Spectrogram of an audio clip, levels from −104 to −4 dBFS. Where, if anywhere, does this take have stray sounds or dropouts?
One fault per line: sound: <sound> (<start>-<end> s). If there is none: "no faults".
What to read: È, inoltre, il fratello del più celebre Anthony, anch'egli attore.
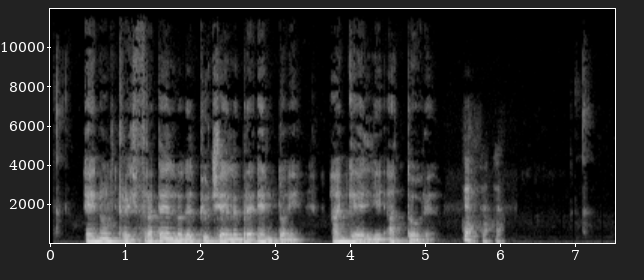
sound: laugh (5.5-6.1 s)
